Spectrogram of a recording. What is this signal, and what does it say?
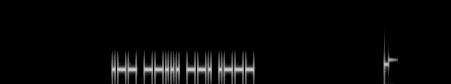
Morse code, heard as a keyed tone, about 44 wpm, 700 Hz. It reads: W7GJ
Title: NA SOTA Chaser Callsigns 45wpm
